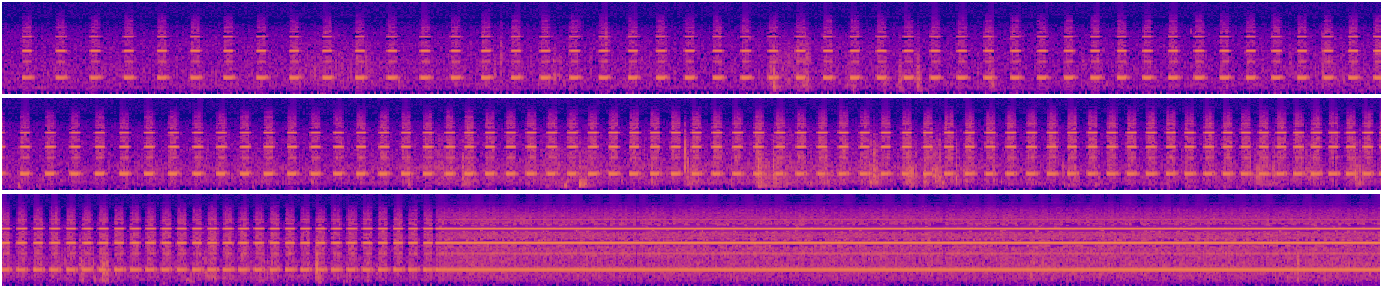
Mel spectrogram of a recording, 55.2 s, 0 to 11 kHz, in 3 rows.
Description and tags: I drove my car into a wall; and recorded the proximity alert from it. I then washed it through audacity; slowed it 23%; and trimmed the edges. The result? -chilling.
A few indistinct gulps cool the atmosphere a little more. It's not the making of a corpse - but it sounds a bit like it?
Recorded late at night in my car by my home with the engine off in fog - so the sound is 'hollowed' by the atmosphere. Recorded using a Sennheiser MKE300 'shotgun' mic.
What a chilling way to go...?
